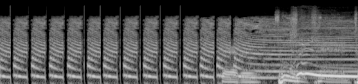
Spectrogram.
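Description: A loud, DJ-style air horn blares in a rapid stuttering string of short blasts, then stretches into one long sustained honk that bends in pitch, brash.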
